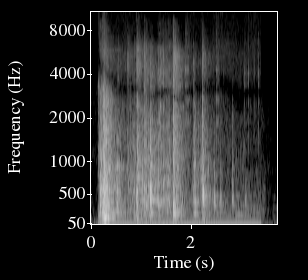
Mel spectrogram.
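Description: A man unlocks a cellar door with a key and pushes it open, so as not to damage the door: a run of metallic clicks, scrapes and rattles, then a creaking, shuffling movement before it cuts off abruptly. No one speaks.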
